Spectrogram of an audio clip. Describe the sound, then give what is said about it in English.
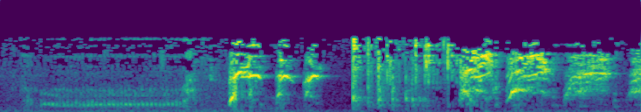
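A dog lets out several sharp, high yelps in quick succession, followed by a burst of clattering, scrambling commotion as it dashes away, all fairly loud. “My word, that dog can run.”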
